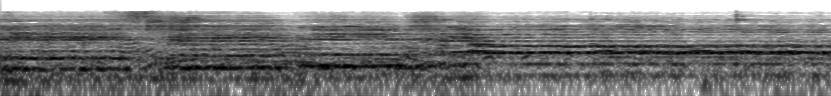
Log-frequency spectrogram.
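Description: Mixed choir of men's and women's voices singing together in harmony, moving through a few notes and then holding long sustained chords.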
